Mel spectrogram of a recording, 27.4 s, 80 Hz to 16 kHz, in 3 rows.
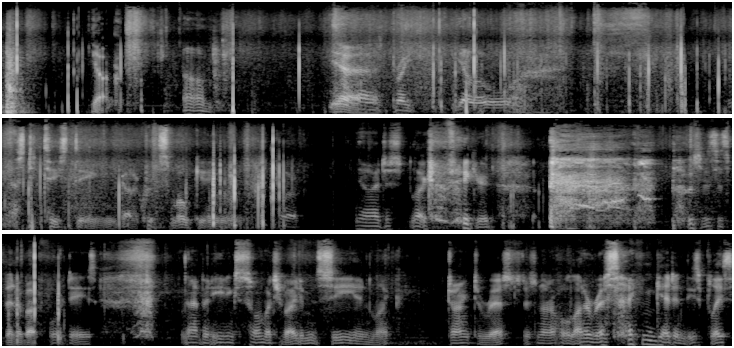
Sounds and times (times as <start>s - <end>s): Speech: 1.1s - 1.6s, 2.2s - 2.8s, 4.1s - 6.9s, 9.2s - 12.9s, 13.6s - 15.3s, 17.7s - 19.5s, 20.5s - 23.2s, 23.8s - 27.3s
Cough: 16.0s - 17.8s.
